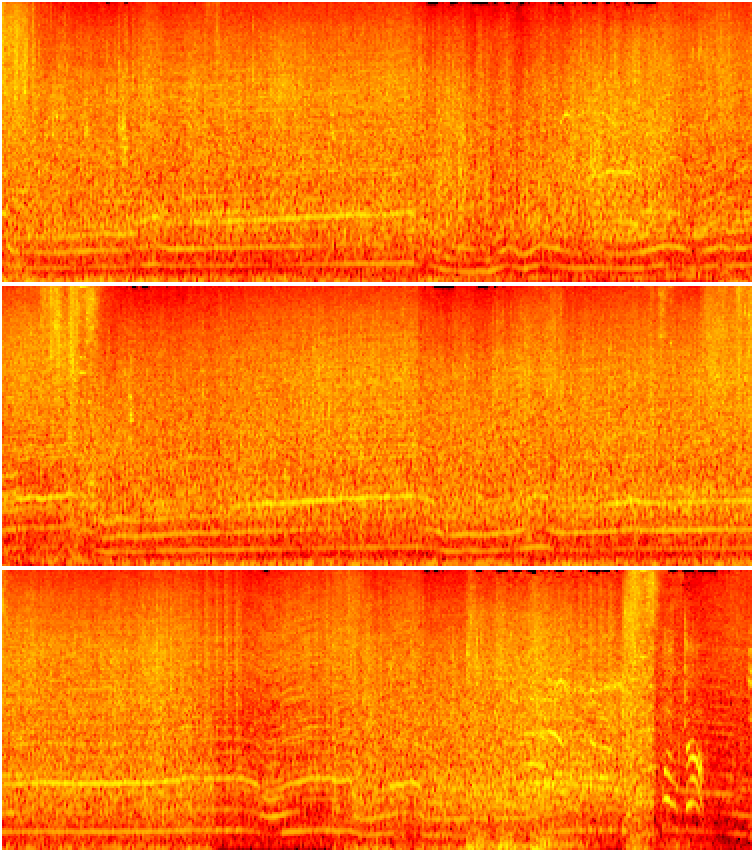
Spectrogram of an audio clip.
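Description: A rally car engine roars at high revs, dipping at each gear change.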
